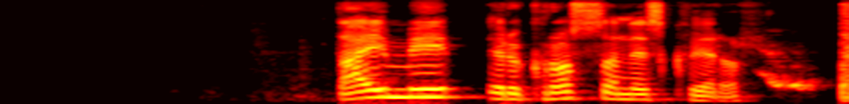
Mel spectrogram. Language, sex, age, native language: Icelandic, male, 30-39, Icelandic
